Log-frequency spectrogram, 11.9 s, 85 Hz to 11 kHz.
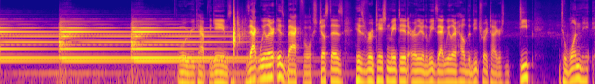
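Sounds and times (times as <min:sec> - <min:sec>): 
large bell ringing for a walk-off win: 0:00.0 - 0:08.6
speech: 0:04.1 - 0:11.8.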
